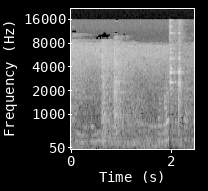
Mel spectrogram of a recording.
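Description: Metal serving tongs clinking against a steel buffet tray and a china plate as bread dumplings are lifted and set down: a few light knocks, the sharpest near the end, over faint background chatter.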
